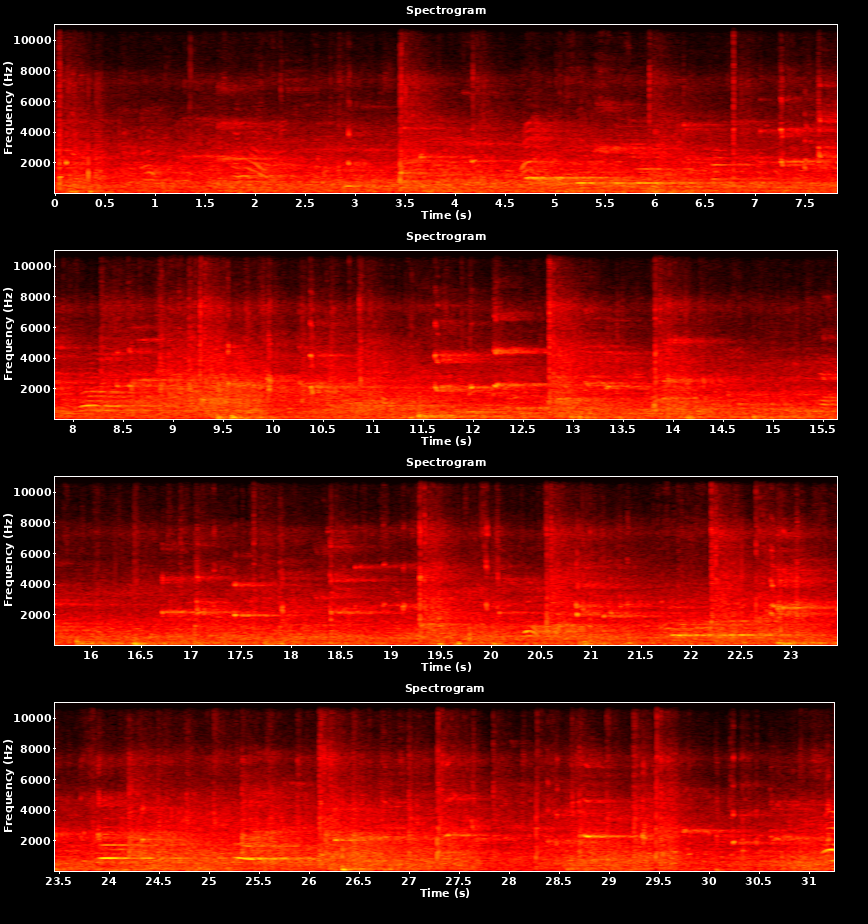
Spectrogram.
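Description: Badminton rallies: rackets striking the shuttlecock in sharp, irregular cracks and court shoes squeaking on the floor, over the chatter of a busy sports hall.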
